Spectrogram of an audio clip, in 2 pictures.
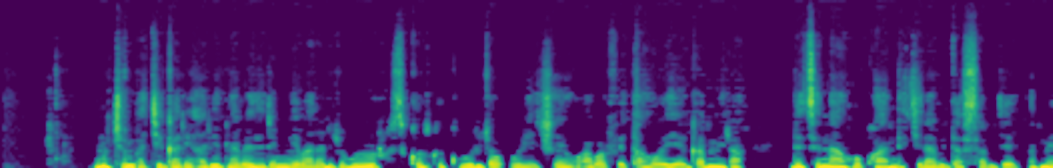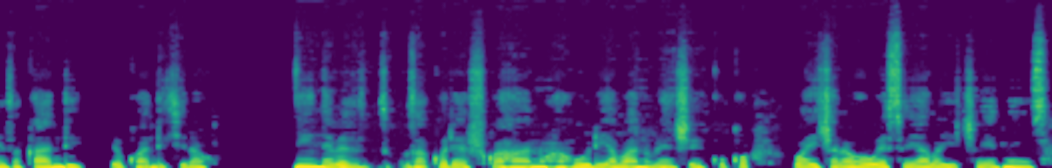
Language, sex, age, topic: Kinyarwanda, female, 25-35, education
